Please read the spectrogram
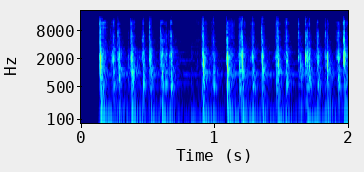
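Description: Keyboard typing sound effect: a rapid run of keystroke clicks with a short break a little under a second in.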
